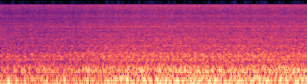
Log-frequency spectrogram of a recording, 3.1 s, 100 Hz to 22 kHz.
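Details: Ford F-150 engine idling with a steady, low, even rumble and light hiss and no roaring fan, after replacing the thermostat and adding coolant; the fan clutch is no longer stuck on high.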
